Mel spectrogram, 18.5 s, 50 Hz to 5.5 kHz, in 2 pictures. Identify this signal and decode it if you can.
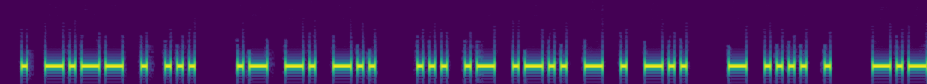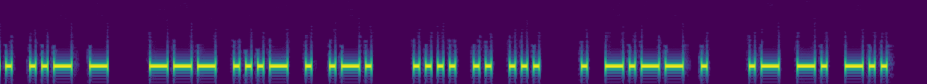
Morse code, heard as a keyed tone, about 20 wpm, 600 Hz. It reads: EYES AND SALTED THE CUT OVER HIS EYE AND
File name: the old man and the sea part 2 20wpm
